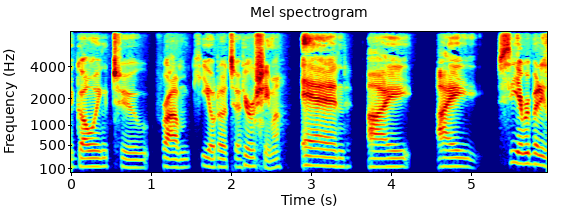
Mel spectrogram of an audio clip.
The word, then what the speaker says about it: Hiroshima: order to get to Hiroshima okay we say hoshima yes it's not the proper it's Hiroshima okay because I learn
